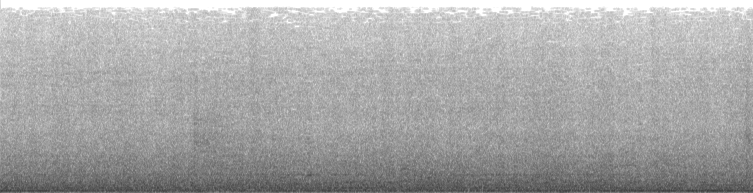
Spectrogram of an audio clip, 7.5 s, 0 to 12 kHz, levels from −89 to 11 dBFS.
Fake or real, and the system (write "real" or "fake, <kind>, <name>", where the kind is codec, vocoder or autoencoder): real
